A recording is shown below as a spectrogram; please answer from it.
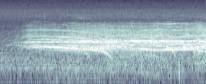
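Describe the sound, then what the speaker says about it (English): A large concert crowd at a rock show in Halifax lets out a rising, sustained cheer with high whoops and shouts layered together, swelling in the first second and holding steady and loud. "Here comes the cheer."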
